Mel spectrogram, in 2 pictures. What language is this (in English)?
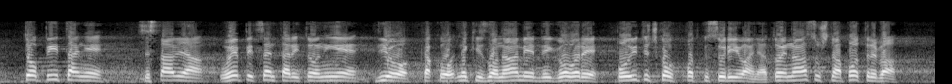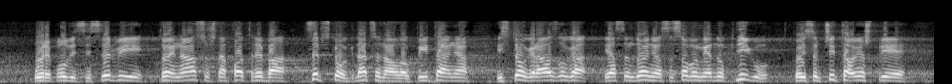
Serbian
